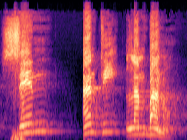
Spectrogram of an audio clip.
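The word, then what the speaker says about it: συναντιλαμβάνομαι: La pronunciación es sin anti lambano.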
